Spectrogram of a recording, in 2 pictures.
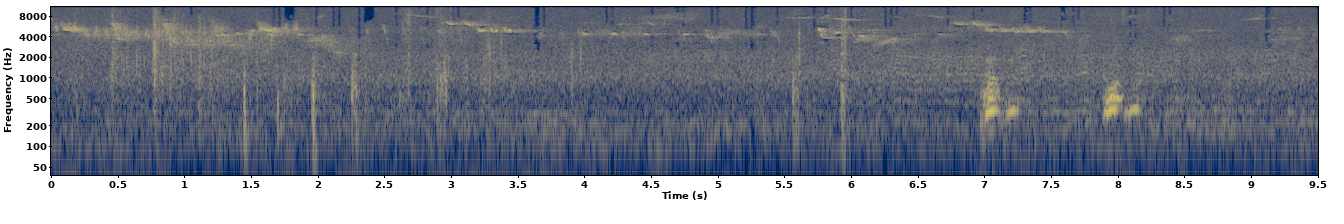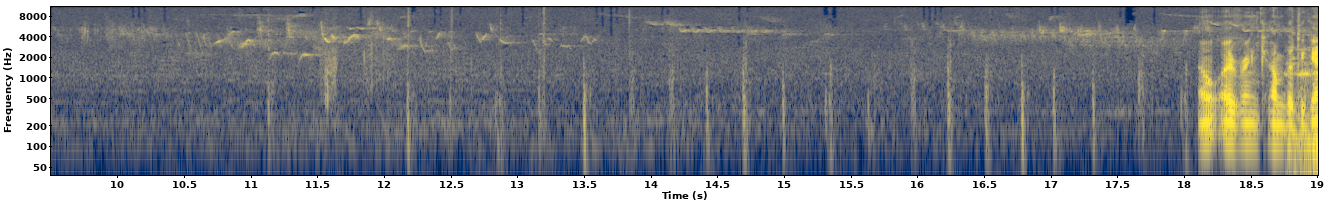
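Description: Footsteps crunch steadily on a forest path.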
